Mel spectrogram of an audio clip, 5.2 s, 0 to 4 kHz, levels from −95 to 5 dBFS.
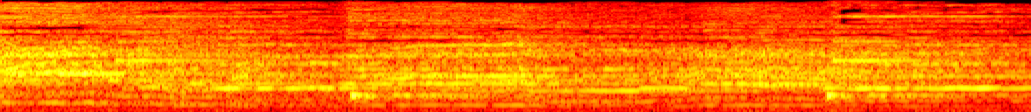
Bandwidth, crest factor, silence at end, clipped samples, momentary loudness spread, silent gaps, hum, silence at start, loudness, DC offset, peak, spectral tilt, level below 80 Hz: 4 kHz; 16 dB; 0 s; under 0.1%; 7 LU; none; none; 0 s; -19 LUFS; under 0.1%; -4 dBFS; -8 dB/octave; -56 dBFS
